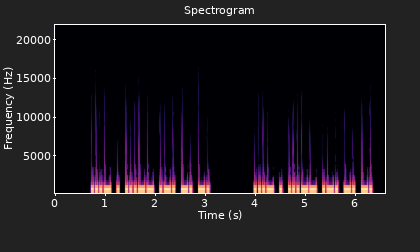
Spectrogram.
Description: Morse code, heard as a keyed tone, about 27 wpm, 700 Hz. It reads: VE3RNN VE3RNN
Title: DXCC-100 Call Signs - 6 Characters - Repeated 2x - 28wpm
